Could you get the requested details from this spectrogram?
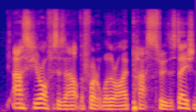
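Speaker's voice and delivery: usual speaking voice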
